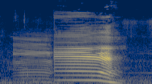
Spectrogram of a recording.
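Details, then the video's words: Tame cow on the road calling to the herd: a rising, strained moo that builds in loudness, peaks, then slides down in pitch as it fades. "the sound of cows calling the herd"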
